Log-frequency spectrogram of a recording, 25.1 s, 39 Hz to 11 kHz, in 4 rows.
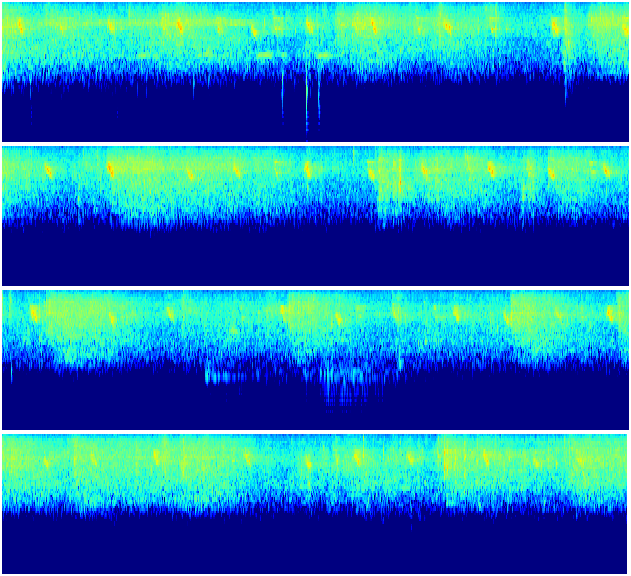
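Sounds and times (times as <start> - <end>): heavy rain: 0.0 - 3.4, 14.6 - 19.5
water sloshing: 9.9 - 25.0.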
